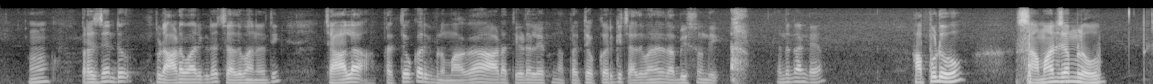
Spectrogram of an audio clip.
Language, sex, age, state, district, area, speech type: Telugu, male, 18-30, Telangana, Hyderabad, urban, spontaneous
